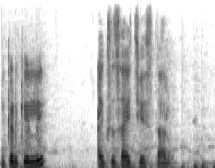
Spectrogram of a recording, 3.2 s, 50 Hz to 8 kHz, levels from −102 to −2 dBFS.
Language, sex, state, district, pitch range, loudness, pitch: Telugu, female, Telangana, Nalgonda, 200-215 Hz, -19 LUFS, 205 Hz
